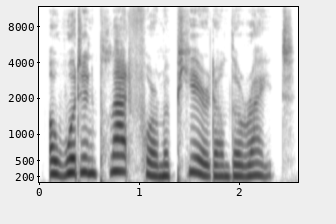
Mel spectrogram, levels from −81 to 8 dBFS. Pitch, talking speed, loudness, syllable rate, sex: 235 Hz, 160 wpm, -18 LUFS, 4.6 syllables/s, female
